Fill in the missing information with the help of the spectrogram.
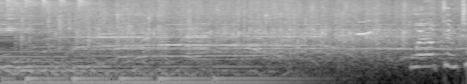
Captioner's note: audience applause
